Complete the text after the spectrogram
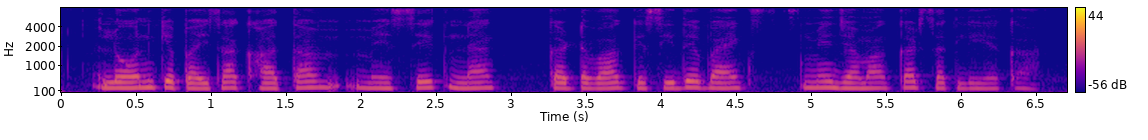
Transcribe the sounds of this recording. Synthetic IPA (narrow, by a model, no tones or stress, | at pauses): loːnkepɛɪsakʰaːt̪amẽsɪknɐ | kɐʈʋakesiːd̪ʱebɛ̃ːksmẽd͡ʒɐmakɐɾsɐkliɦɛkaː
